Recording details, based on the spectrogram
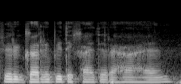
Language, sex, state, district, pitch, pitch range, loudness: Hindi, male, Arunachal Pradesh, Papum Pare, 115 Hz, 110-120 Hz, -18 LUFS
